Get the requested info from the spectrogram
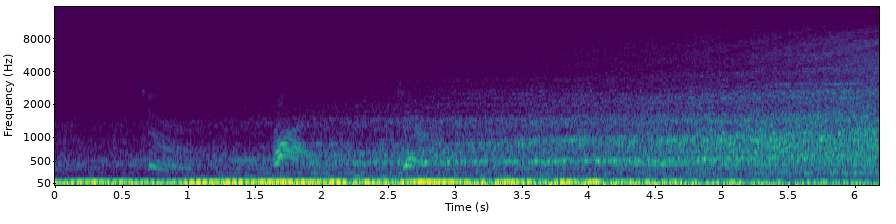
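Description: Rocket launch rumble: a deep, steady low rumble with a rush of noise that grows louder and reaches higher as it goes. A few short voice calls cut through in the first two seconds.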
